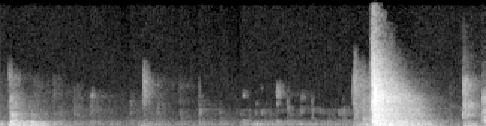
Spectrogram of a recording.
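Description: Table football table in play: a few faint ticks of the ball and rods, then one loud sharp bang about three seconds in that rings off briefly, followed by more light knocks.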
